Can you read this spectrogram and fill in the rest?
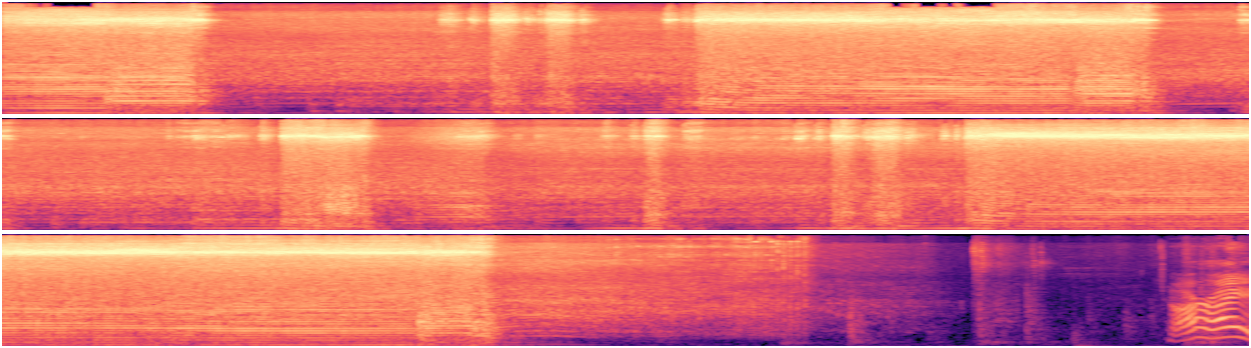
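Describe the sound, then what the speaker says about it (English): Power tool shearing rivet heads off the metal walls of a school bus, with loud sustained whining, screeching bursts separated by short pauses and harsh metallic grinding, close and dominant until it stops near the end. "Shearing the heads of the rivets off."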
